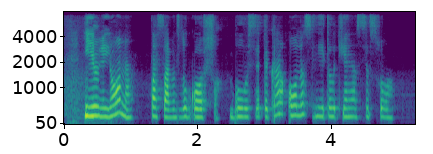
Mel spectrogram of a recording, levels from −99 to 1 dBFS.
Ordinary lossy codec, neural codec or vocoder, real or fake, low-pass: Opus, 64 kbps; codec, 16 kHz in and 24 kHz out, 0.6 kbps, FireRedTTS-2 codec; fake; 7.2 kHz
